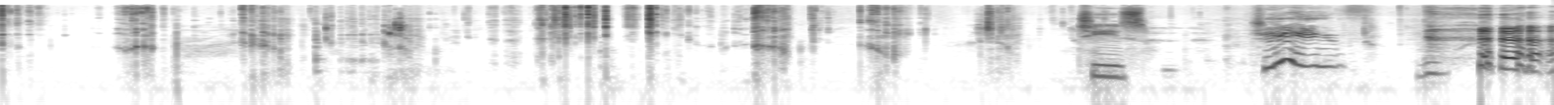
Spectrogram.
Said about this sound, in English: Currently eating a Sun Chip. I love Sun Chips.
